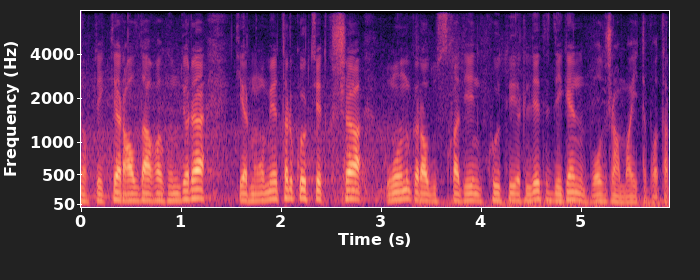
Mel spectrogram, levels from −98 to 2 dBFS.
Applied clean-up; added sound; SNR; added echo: none; none; none; none.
